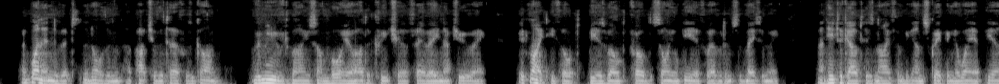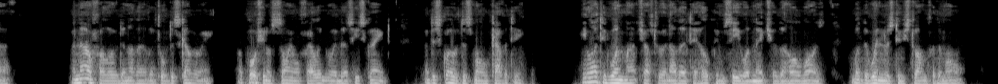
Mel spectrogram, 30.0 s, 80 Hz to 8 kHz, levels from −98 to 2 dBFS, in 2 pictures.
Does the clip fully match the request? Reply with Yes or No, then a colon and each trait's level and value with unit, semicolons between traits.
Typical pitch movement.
No: narrow, 1.8 semitones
